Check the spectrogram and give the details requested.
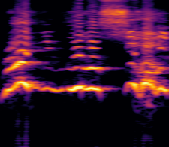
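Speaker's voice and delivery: loud, high laughing shout.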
